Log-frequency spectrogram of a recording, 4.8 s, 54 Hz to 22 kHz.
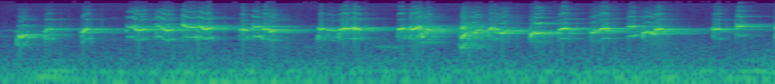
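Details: Sooty-headed bulbul (kutilang) delivering sharp gacor riwikan chattering that draws rivals to sing, 7 April 2023: rapid, continuous scratchy chirps and whistled notes in quick bursts, steady throughout.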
